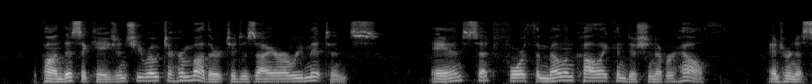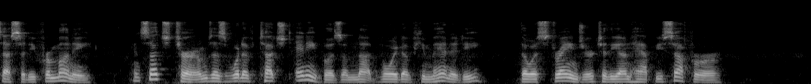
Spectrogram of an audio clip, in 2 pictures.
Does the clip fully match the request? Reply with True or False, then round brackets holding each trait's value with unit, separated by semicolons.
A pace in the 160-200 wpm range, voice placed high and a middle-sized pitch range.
False (170 wpm; 135 Hz; 5.0 semitones)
